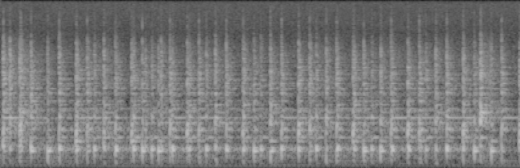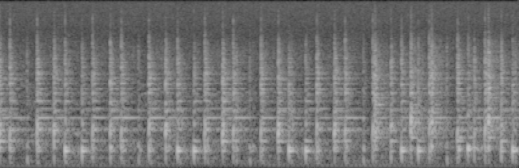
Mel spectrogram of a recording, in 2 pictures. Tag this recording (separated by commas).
playing djembe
